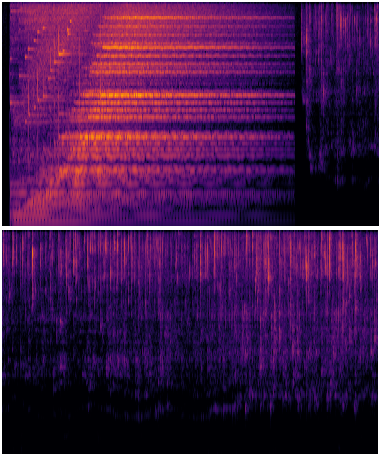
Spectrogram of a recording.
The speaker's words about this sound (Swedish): Det är en bra, ett bra segway-ljud. Eh, från ett ämne till nästa.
